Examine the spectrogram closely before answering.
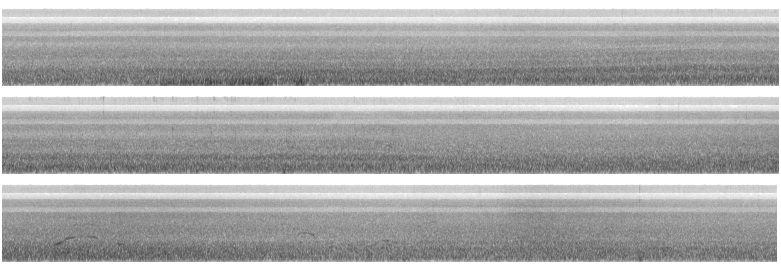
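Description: Ocean surf on a sandy beach: a steady rush of small breaking waves and water washing up over the flat wet sand.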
